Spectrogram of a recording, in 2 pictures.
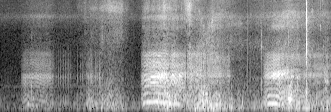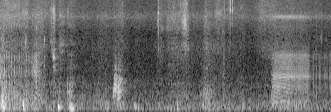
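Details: Zayden snoring: irregular snoring and snorting breaths with fluttering sounds over quiet room noise.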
